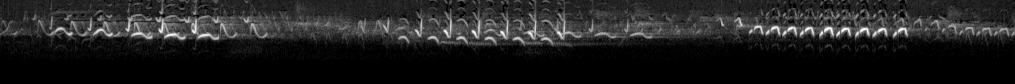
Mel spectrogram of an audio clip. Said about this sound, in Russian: Я не понял, кто это поет, но я понял, что я не слышал этот голос раньше, а так как я хорошо знаю голоса местных птиц, то я сразу решил, хм-хм, наверное, у меня будет лайфер.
